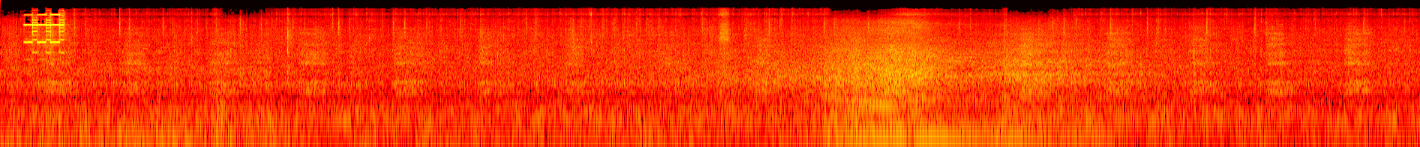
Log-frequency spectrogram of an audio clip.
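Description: Small wheels roll steadily over asphalt with a rumbling hiss.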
